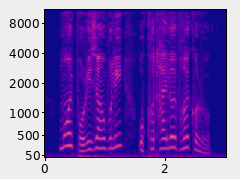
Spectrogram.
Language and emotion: Assamese, fearful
